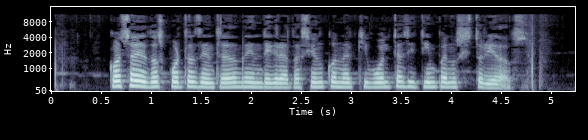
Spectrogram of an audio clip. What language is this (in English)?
Spanish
